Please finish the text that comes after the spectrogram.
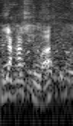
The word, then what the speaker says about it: Yahushua: kind of things because because Jesus which is which in there properly pronounced in yahushua and it means yahweh is salvation that's what jesus your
